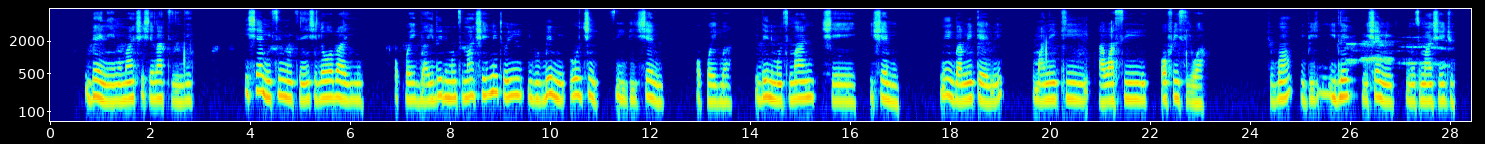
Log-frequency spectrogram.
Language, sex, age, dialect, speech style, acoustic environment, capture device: Yoruba, female, 25-34, Nigeria - Lagos Yoruba, focused, nature, mobile / Linux / Chrome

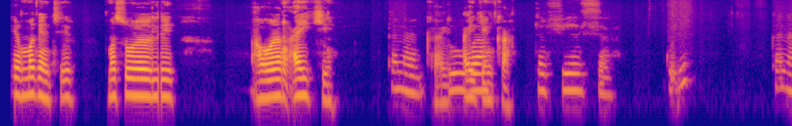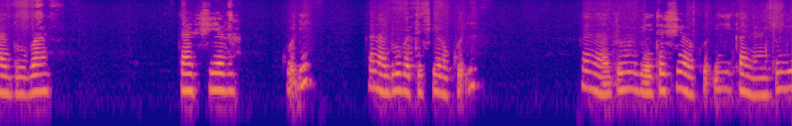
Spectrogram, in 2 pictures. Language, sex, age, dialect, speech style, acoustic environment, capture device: Hausa, female, 45-54, Nigeria - Kano, happy; focused, nature; silence; appliances, mobile / Linux / Chrome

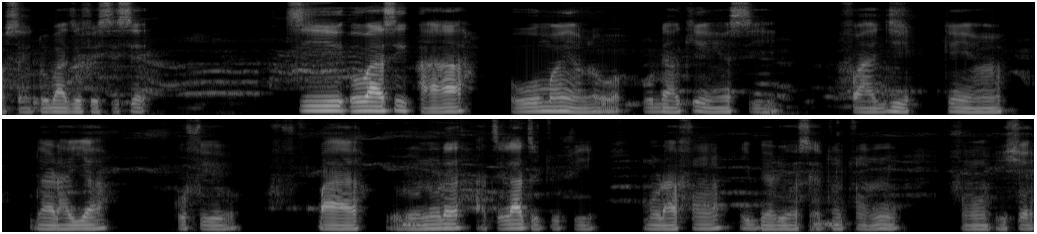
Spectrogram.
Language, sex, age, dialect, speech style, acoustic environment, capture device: Yoruba, male, 25-34, Nigeria - Ibadan, happy; anxious; nervous; excited, people talking; music; traffic; construction, mobile / Linux / Chrome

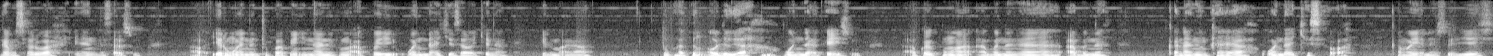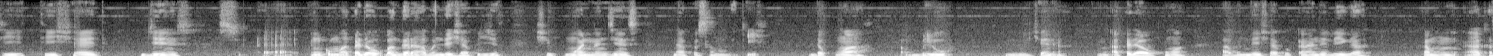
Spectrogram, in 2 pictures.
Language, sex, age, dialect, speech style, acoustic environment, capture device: Hausa, male, 25-34, Nigeria - Kano, focused, silence, desktop / Linux / Chrome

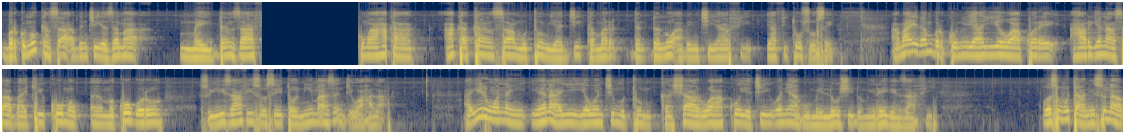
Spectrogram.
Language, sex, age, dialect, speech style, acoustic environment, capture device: Hausa, male, 18-24, Nigeria - Nigerian Standard, relaxed, silence, mobile / Linux / Chrome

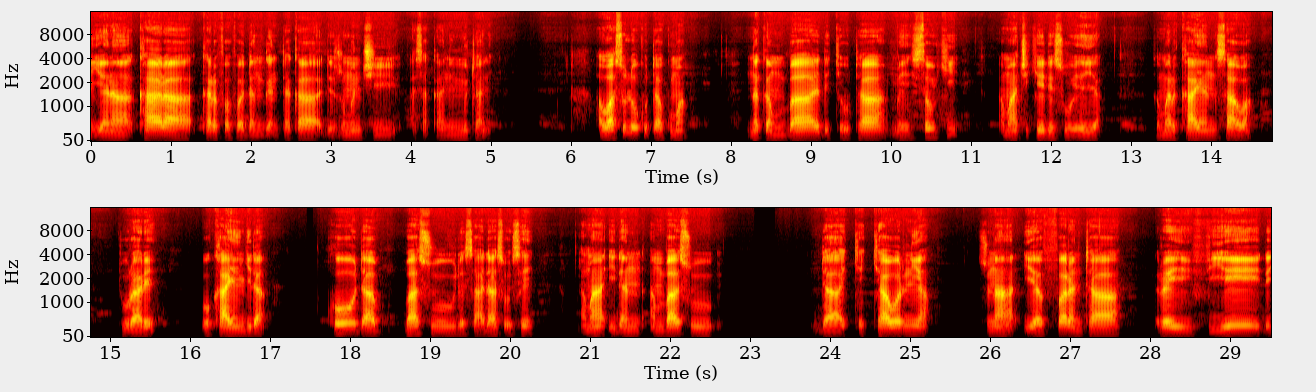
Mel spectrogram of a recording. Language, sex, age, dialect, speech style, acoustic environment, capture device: Hausa, male, 25-34, Nigeria - Katsina, happy; nervous; anxious, people talking; traffic; music; appliances, mobile / Linux / Chrome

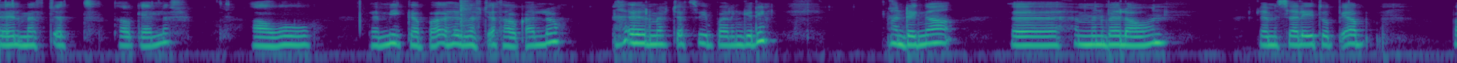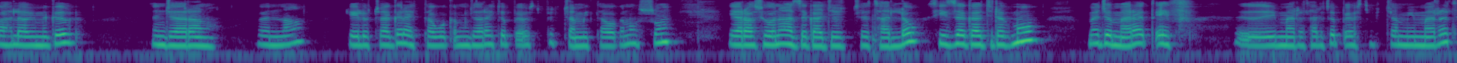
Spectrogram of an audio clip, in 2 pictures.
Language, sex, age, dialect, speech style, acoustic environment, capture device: Amharic, female, 25-34, Ethiopia - Addis Ababa, happy, nature, mobile / Linux / Chrome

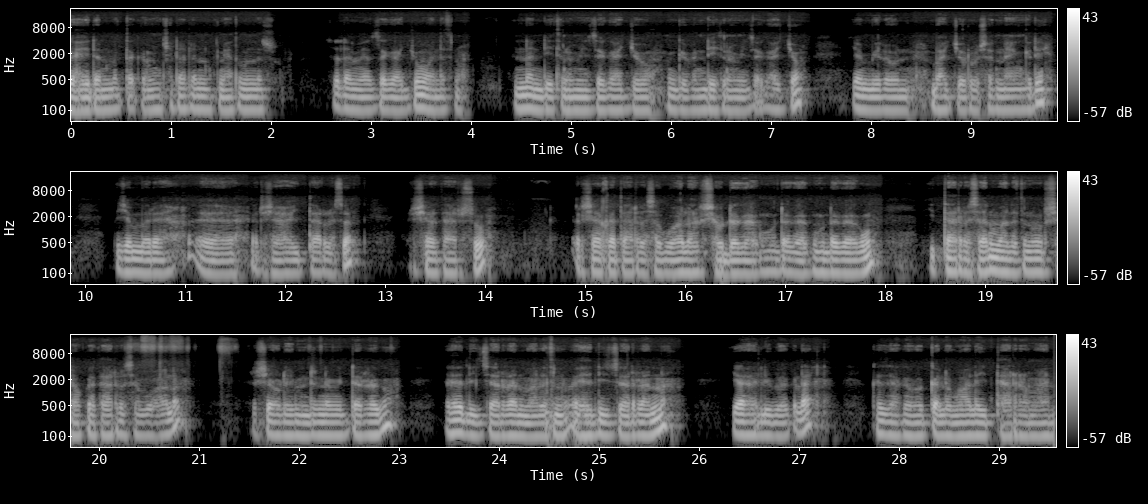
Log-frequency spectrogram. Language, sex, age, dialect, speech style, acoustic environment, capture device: Amharic, male, 25-34, Ethiopia - Addis Ababa, happy, nature; people talking, mobile / Linux / Chrome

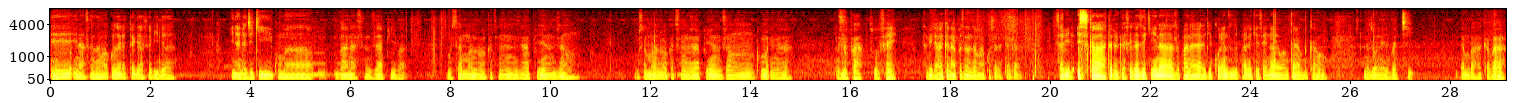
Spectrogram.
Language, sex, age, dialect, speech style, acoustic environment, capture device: Hausa, male, 18-24, Nigeria - Kano, relaxed, silence, mobile / Linux / Chrome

